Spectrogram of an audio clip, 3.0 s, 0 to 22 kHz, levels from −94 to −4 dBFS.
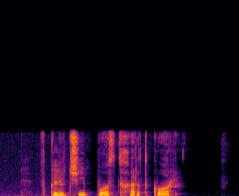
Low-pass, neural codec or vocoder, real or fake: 7.2 kHz; none; real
